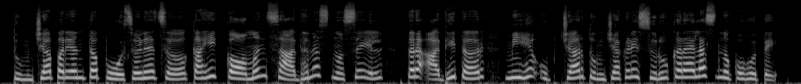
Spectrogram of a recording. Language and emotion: Marathi, disgusted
